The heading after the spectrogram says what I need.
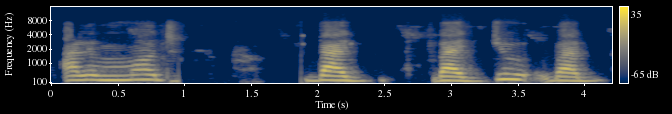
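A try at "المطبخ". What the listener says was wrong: It is kha, not Jim. It is kha. I said it is not Jim. It is not Jim. It is kha. Al-matubakhu. Al-matbahu.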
